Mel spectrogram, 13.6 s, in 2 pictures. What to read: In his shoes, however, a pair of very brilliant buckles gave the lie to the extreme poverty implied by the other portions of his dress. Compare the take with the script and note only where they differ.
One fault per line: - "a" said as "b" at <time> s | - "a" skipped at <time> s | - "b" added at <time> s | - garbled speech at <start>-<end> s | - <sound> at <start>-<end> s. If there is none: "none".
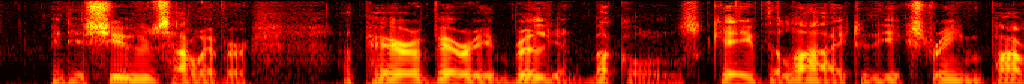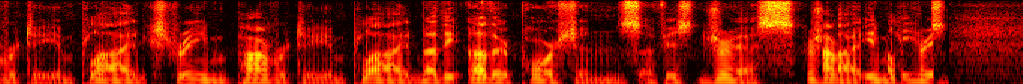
- "extreme poverty implied" added at 7.7 s
- garbled speech at 12.2-13.2 s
